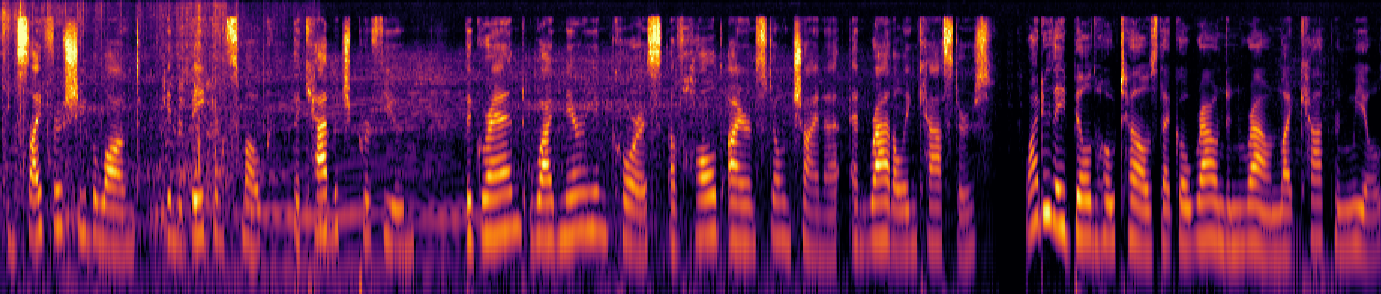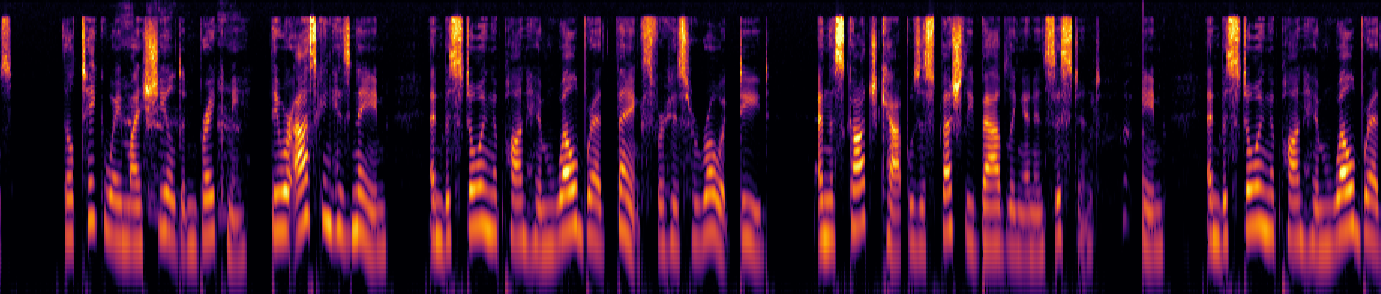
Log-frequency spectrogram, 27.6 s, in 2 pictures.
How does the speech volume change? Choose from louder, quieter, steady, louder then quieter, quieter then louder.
steady.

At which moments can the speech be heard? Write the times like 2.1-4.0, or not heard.
0.1-27.5.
